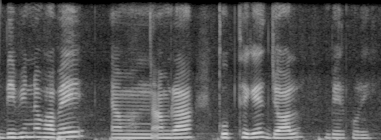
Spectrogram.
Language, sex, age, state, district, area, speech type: Bengali, female, 18-30, West Bengal, Uttar Dinajpur, urban, spontaneous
